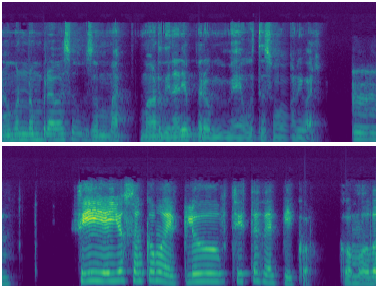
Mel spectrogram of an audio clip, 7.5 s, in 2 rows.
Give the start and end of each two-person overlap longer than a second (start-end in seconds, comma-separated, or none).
none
